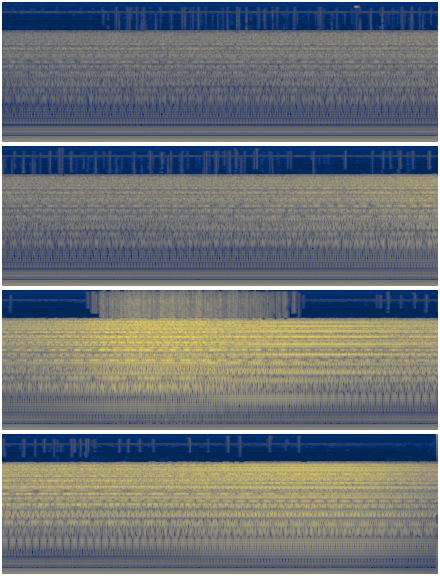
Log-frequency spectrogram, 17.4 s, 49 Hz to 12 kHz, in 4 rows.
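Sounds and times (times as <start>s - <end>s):
sonified millisecond pulsars in a globular cluster as buzzing tones: 7.0s - 17.4s.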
